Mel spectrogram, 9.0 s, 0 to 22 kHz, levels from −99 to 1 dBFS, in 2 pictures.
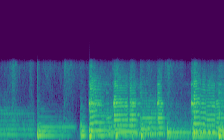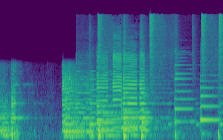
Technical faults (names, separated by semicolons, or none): adaptive stream starting at a low bitrate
